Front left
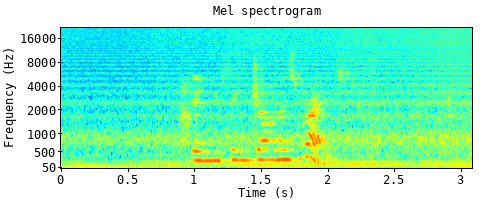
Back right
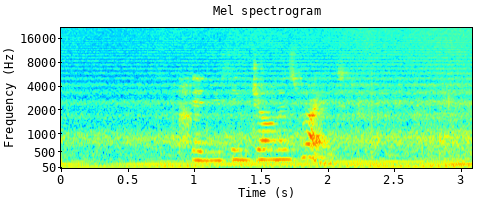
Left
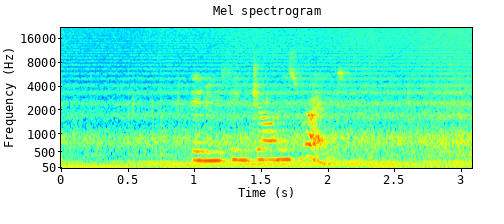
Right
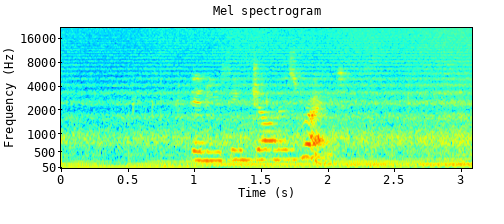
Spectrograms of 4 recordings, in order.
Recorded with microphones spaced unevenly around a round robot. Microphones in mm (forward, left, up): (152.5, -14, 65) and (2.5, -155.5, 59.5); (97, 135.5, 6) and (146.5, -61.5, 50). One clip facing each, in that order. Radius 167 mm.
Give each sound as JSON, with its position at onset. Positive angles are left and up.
{"t": 1.0, "sound": "a woman speaking", "azimuth_deg": -20, "distance_m": 5.5}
